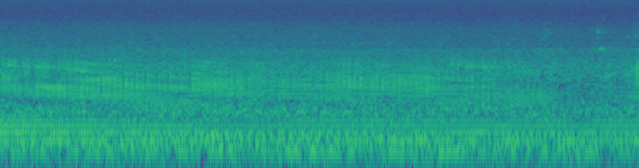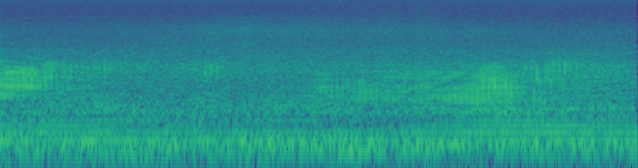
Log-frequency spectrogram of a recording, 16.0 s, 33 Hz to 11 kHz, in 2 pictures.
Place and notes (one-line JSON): {"title": "berlin, tempelhofer feld: rollweg nahe a - the city, the country & me: taxiway close to freeway a 100", "date": "2010-05-08 16:35:00", "description": "taxiway close to suburban railway and freeway a 100, police helicopter monitoring the area, sound of the freeway, suburban train passes by\nthe city, the country & me: may 8, 2010", "latitude": "52.47", "longitude": "13.39", "altitude": "51", "timezone": "Europe/Berlin"}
